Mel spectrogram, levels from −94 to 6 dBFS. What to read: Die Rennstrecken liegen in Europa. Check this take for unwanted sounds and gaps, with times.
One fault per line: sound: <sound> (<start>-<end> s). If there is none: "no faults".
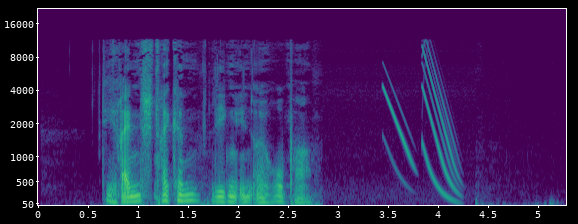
sound: chirp (3.4-4.3 s)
